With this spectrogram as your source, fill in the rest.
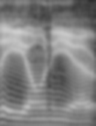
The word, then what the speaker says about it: Aonia: Um the battle of Aonia or essentially pronounced Eonia. I looked it up. Or uh Eonia.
